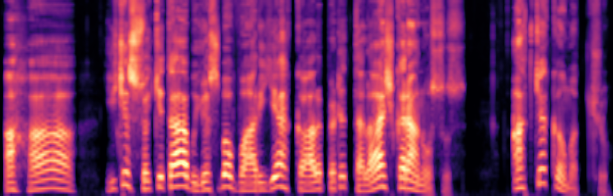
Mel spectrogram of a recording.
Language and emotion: Kashmiri, surprised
